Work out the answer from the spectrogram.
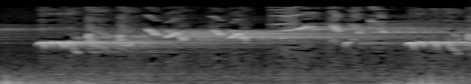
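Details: Oriental magpie-robin singing a dense, continuous run of high, sharp whistles and scratchy chirps that rise and fall without pause over faint background noise; a lure recording meant to stir other magpie-robins into singing.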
